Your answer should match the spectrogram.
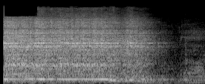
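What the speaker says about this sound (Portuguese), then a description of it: "Vou botar pro liquidificador nessa." Kitchen blender whirring at full speed as it purées tomatoes for soup, a loud steady motor whine that winds down to a stop near the end, with no talk.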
